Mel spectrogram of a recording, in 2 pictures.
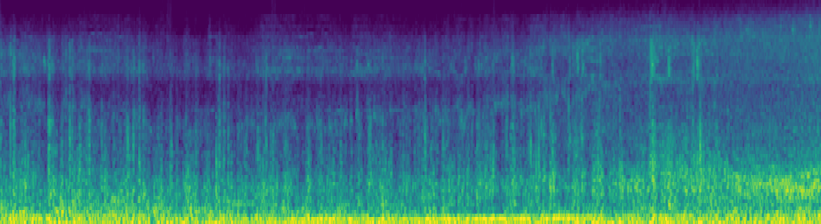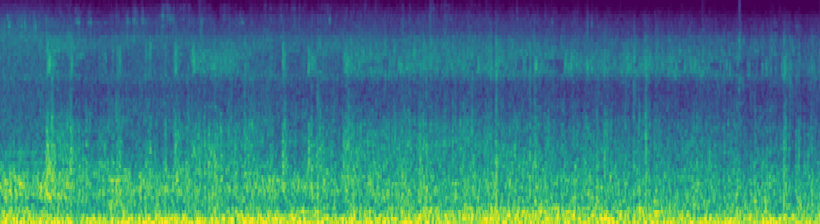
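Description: Wind buffeting the microphone of a camera on a moving motorcycle, over the motorcycle's engine running at a steady cruise. The noise stays loud and even throughout.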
